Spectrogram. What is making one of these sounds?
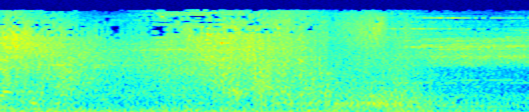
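A booming explosion rumbles as a structure crumbles.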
